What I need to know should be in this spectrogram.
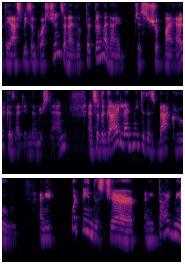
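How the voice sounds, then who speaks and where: A man's voice: medium pitch, fairly bright tone. Wry man telling a story over a video call. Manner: wry, self-mocking storyteller. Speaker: panelist. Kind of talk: casual anecdote on a video call. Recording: muffled video-call audio.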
